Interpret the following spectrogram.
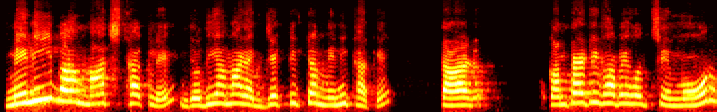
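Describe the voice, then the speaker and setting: High-voiced woman teaching grammar. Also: moderate pace. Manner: explains step by step, asks and answers her own questions. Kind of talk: online exam-prep grammar lesson.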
